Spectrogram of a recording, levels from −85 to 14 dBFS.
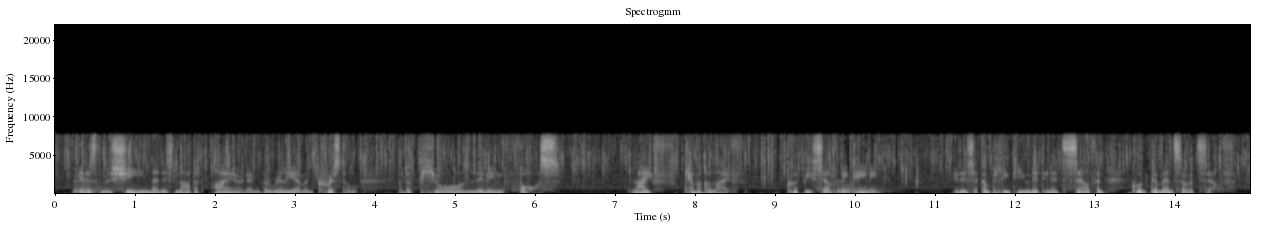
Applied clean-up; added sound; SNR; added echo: none; Rain + Bowed string instrument; 12 dB; none.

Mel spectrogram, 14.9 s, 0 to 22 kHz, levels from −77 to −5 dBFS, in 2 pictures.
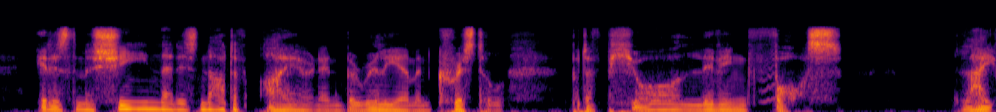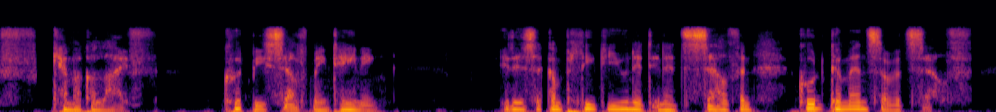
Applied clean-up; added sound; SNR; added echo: none; none; none; none.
